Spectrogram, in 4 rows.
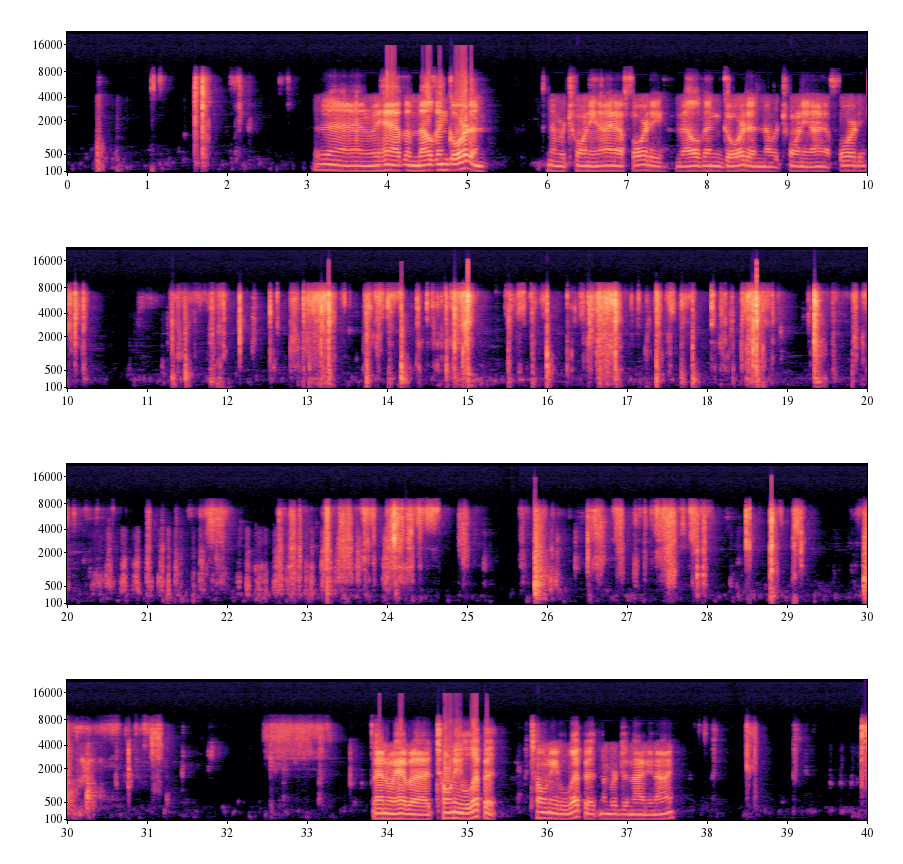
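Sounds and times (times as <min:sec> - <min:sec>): cards rustling: 0:10.1 - 0:10.3, 0:11.3 - 0:25.2, 0:26.4 - 0:29.3, 0:30.3 - 0:31.3.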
